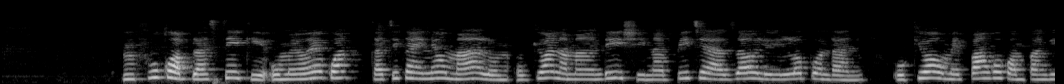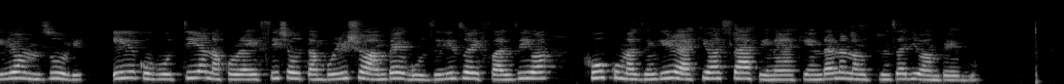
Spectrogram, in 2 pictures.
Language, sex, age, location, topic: Swahili, female, 25-35, Dar es Salaam, agriculture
